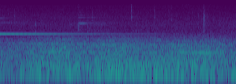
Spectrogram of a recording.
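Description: Steady low background rumble with a faint, thin, high steady tone over it that fades out about a second and a half in.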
